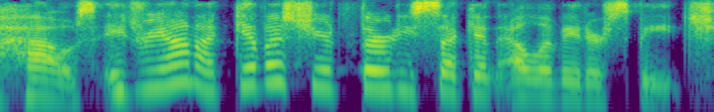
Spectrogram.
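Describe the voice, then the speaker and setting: A woman with a Chicago accent, high pitch and very wide pitch swings, at a moderate pace. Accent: Chicago twang. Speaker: networking show host, lender. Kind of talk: casual online networking chat.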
